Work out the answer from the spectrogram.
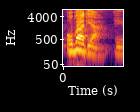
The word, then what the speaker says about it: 오바댜: 그런 소망의 마음을 품고 오늘 오바댜의 말씀을 통해서 우리가 주님의 음성을 듣기를 원합니다. 자, 먼저 책 제목에 이름이 뭐라고요? 발음이 쉽진 않죠? 오바댜. 그레띠아도 아니고 오바댜.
